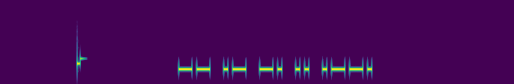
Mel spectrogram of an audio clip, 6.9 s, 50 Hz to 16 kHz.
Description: Morse code, heard as a keyed tone, about 20 wpm, 700 Hz. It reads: MANIP
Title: Build A Word - 5 Letters At A Time - 12-Letter Words - 20wpm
